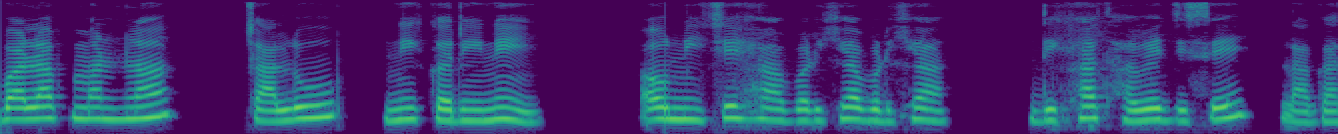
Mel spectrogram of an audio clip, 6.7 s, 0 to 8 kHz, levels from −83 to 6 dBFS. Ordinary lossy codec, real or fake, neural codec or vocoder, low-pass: none; real; none; none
